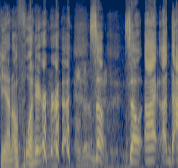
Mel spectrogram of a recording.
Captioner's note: laughs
